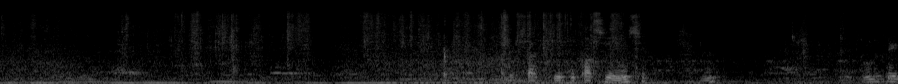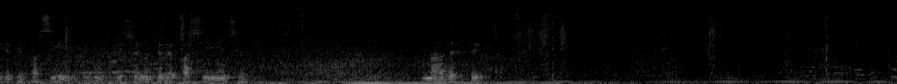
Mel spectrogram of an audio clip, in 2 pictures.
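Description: Plant stems and leaves rustle and snap in a man's hands.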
